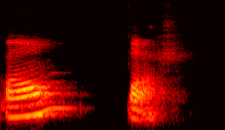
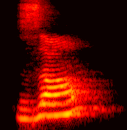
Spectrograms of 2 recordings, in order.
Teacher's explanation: n ilə b yan-yana gələrsə, bu zaman n hərfi m-ya keçir. Olur ambar.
